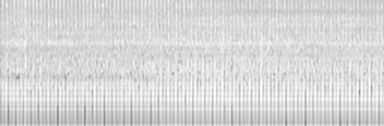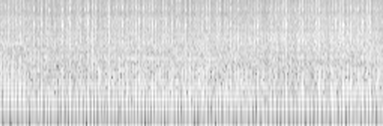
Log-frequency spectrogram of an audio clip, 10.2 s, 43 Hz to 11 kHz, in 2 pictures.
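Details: NOMA 8hp snowblower, cleaned carb refitted: runs steady then turns choppy and uneven, speed searching back and forth as governor hunts; bottom mixture screw fully in, carb needs tuning.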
